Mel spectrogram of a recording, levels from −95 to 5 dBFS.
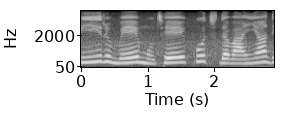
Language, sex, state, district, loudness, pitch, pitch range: Hindi, female, Madhya Pradesh, Katni, -13 LUFS, 260 Hz, 240-285 Hz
